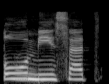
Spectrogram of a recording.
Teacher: Tu-nya tebal kan, mi-nya tipis kan. Tumisat. Mi-nya jangan tebal.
